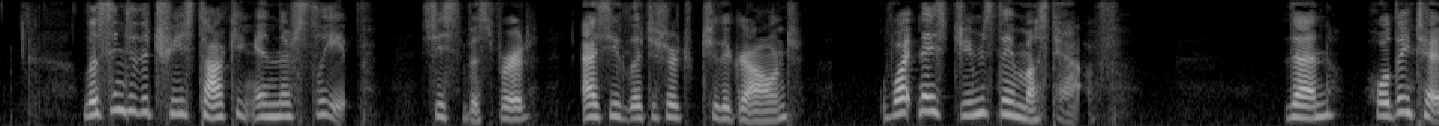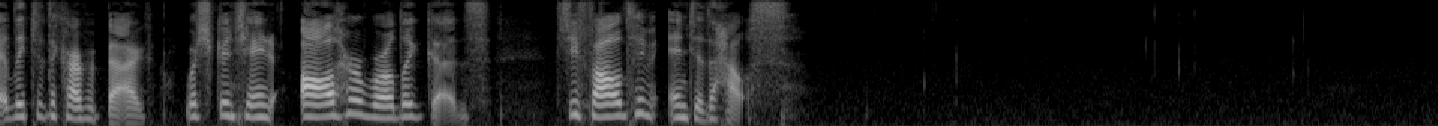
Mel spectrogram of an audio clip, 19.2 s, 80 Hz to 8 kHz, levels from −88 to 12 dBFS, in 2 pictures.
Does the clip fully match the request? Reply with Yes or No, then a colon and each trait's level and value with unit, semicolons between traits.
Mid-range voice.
No: high, 245 Hz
